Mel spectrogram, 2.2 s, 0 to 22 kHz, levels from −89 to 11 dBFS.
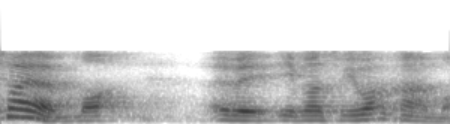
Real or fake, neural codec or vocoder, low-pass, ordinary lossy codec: fake; codec, 24 kHz, 0.9 kbps, DualCodec; 7.2 kHz; AAC, 16 kbps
